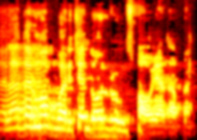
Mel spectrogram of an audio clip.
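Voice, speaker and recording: A man's voice: sits high, big pitch swings, fast talker, darkish tone, breathy edge, no echo, poor audio. A man guiding a property walkthrough room by room, as a real estate agent. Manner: guiding, pointing things out room by room.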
